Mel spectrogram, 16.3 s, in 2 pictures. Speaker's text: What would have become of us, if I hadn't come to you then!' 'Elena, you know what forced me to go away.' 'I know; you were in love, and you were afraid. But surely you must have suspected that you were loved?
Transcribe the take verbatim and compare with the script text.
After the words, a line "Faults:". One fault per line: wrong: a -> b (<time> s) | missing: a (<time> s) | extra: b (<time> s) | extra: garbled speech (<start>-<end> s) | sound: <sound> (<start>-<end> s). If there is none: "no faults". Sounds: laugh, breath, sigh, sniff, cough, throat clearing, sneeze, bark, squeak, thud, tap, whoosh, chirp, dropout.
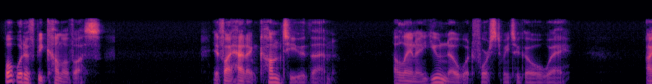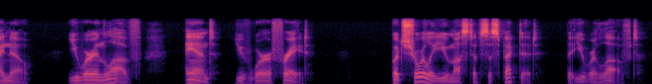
What would have become of us, if I hadn't come to you then!' 'Elena, you know what forced me to go away.' 'I know; you were in love, and you were afraid. But surely you must have suspected that you were loved?
Faults:
no faults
